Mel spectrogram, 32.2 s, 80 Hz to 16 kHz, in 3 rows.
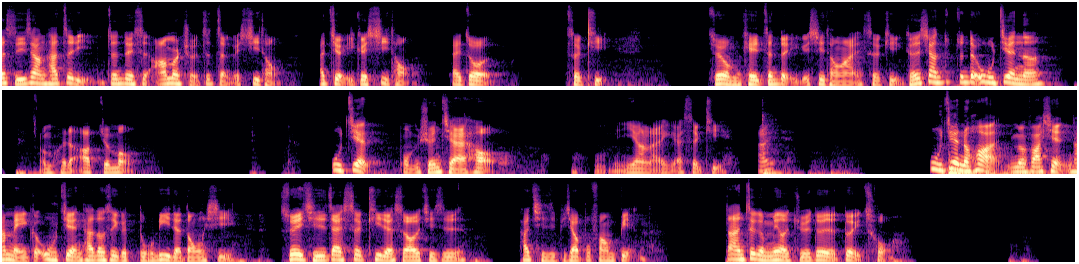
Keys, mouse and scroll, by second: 7.7 click, 9.8 click, 13.2 Tab, 14.5 click, 19.1 i, 21.0-26.8 drag, 28.7 r, 29.8 click, 30.3 r, 31.3 click, 31.6 r.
